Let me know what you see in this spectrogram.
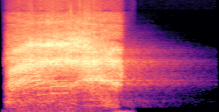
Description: Zombie Attack, Vocals; Mariner Zombie

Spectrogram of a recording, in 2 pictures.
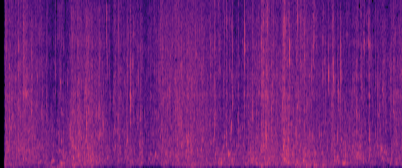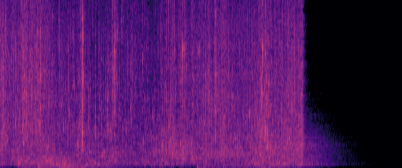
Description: Liquify Movement Loop; Warframe; Warframes; Pirate

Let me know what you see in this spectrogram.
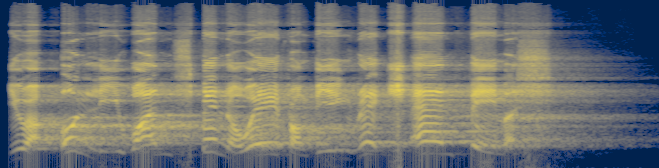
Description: Gambling Machine Bark; Ambience; Props; Warframe; NineteenNinetyNine

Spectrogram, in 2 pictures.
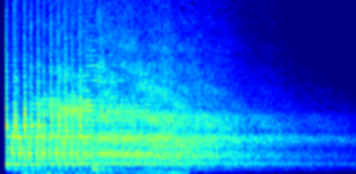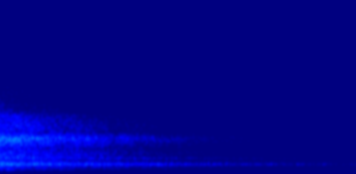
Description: Infested Golem Vocal Attack Growl; Warframe

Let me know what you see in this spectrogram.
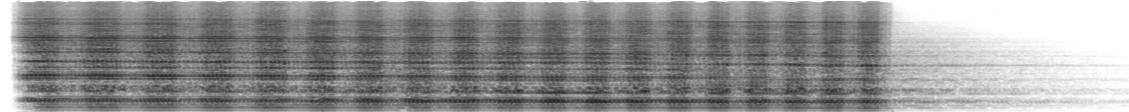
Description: Crp Ship Fighter Platform Lower; Ambience; Props; Warframe; Corpus Ship Remaster

